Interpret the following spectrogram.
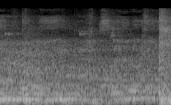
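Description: Volleyballs being hit and bouncing on a gym floor during warm-up, with music playing in the background.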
